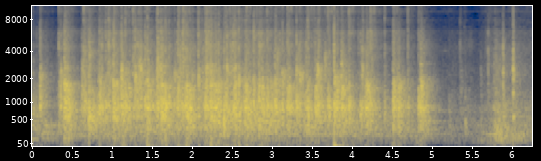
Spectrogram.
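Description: A roomful of people applauding: a burst of many hands clapping that starts just after the start and dies away about five seconds in.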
